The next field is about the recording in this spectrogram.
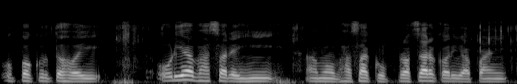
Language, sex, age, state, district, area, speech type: Odia, male, 30-45, Odisha, Rayagada, rural, spontaneous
